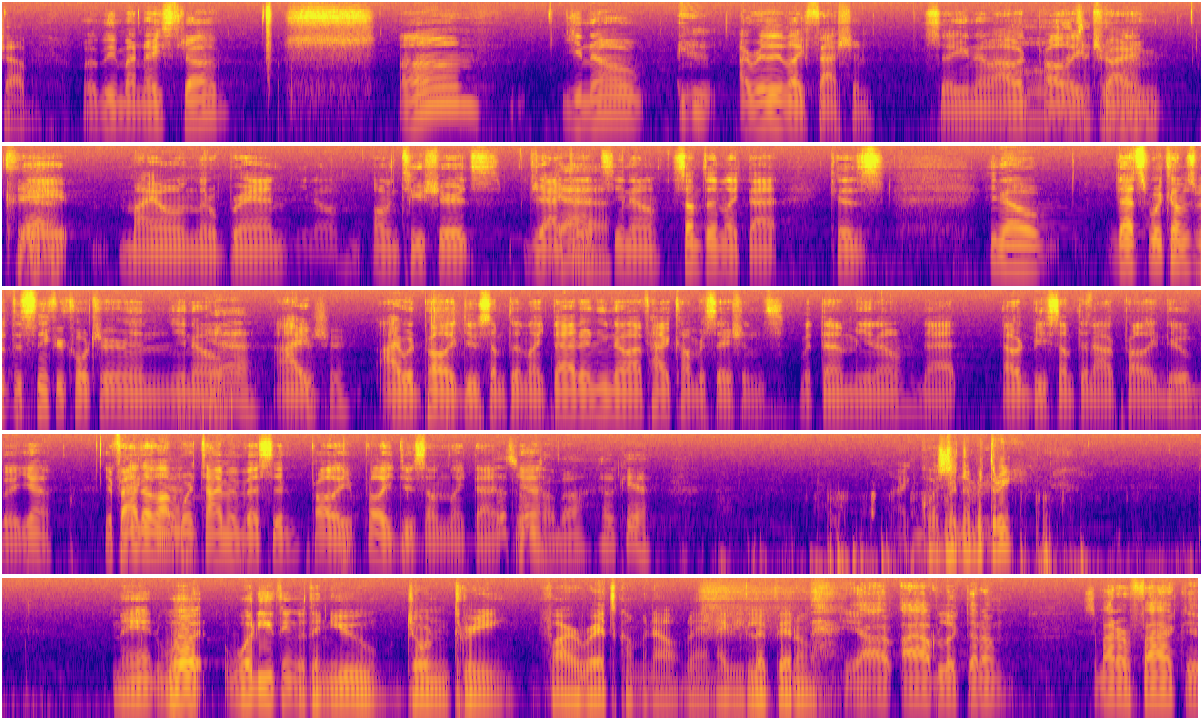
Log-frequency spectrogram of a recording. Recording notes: This week we are on location with one of the newest shoe and fashion stores located in Downtown San Angelo, TX, Publik Hype.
